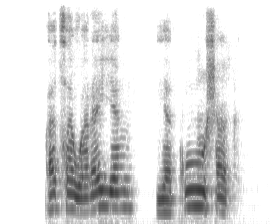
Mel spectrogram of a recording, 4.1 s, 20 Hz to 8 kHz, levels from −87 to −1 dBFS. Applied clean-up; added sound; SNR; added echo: neural mask model DeepFilterNet 3.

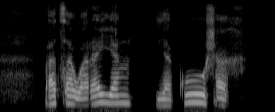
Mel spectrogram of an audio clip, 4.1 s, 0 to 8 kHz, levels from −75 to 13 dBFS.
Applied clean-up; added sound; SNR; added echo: none; none; none; none.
